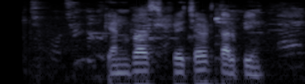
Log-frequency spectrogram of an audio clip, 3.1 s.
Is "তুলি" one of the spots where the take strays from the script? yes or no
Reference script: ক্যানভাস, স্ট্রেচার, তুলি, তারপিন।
yes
